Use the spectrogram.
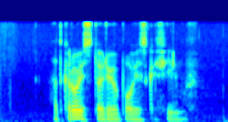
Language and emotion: Russian, neutral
